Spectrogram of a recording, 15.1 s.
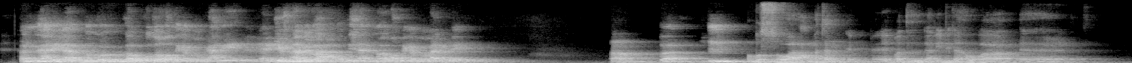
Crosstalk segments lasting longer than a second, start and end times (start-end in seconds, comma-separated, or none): none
